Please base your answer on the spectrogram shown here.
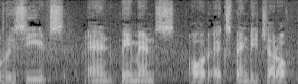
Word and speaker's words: receipt: रिसीट्स and expenditure. ये शब्द है रिसीट, RECEIPTS। रिसीप्ट से नहीं है, पी साइलेंट रहता है।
